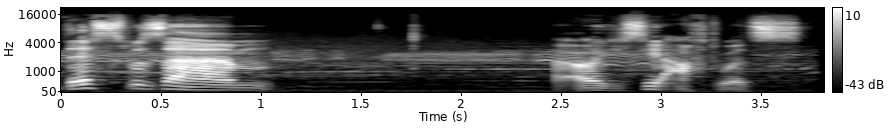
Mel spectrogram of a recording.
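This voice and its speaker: A man's voice: mid-range voice, bright, forceful tone. A man giving informal, rambling creator's commentary on his own video, casual and off the cuff.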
